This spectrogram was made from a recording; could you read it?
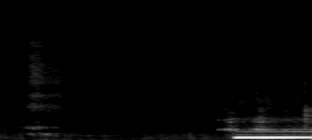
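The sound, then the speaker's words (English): A phone line quietly connects, then a loud, steady ringback tone starts near the end and hums on continuously: the ring of an outgoing call waiting to be answered. No one speaks. “Hopefully he'll answer. He may have shut his phone off to not interfere with the audio, but we're about to find out.”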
